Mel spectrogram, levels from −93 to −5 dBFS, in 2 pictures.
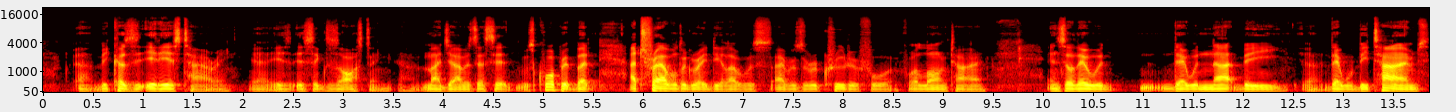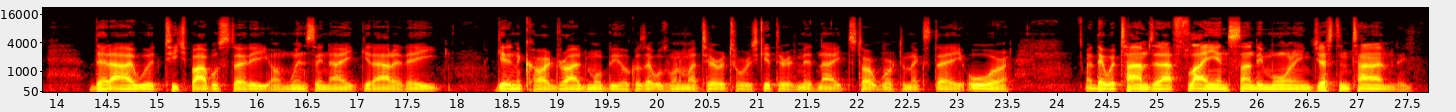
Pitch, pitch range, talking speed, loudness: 85 Hz, 80-90 Hz, 210 wpm, -28 LUFS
